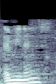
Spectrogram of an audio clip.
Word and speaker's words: Eminem: Eminem.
